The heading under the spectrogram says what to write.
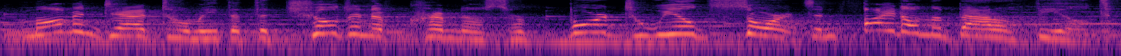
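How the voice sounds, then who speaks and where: A woman's voice: high-pitched, sing-song, moderate pace, in a large hall, over music. A woman voicing a proud, serious young child in a video game, speaking in an earnest and firm way. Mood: earnest, insistent.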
